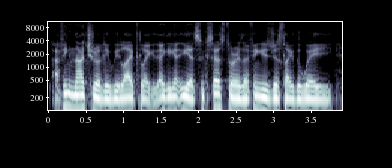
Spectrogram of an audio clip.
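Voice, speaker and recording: Man, podcast host, low voice, mellow tone, rambling, halting, candid. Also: fairly even intonation. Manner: rambling, halting, many fillers and restarts; candid, swears casually. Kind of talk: casual conversation.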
